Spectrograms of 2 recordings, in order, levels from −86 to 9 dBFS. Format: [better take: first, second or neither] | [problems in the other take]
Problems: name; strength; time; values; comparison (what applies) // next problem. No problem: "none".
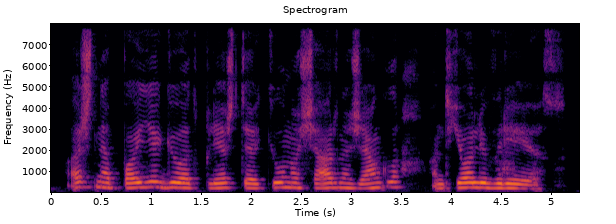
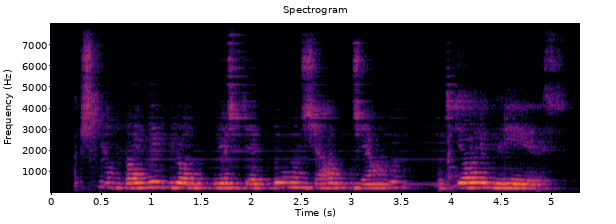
first | noise reduction (neural mask model DeepFilterNet 3)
